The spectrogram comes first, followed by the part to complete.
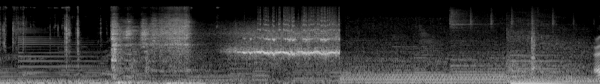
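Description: Car sounds over background music: a brief rush of noise about a second in, then a high, wavering tire squeal lasting about a second, followed by a steady engine note with a deep rumble near the end.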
